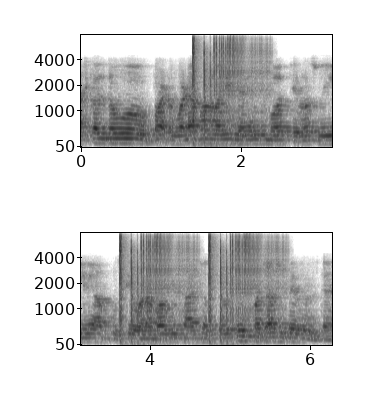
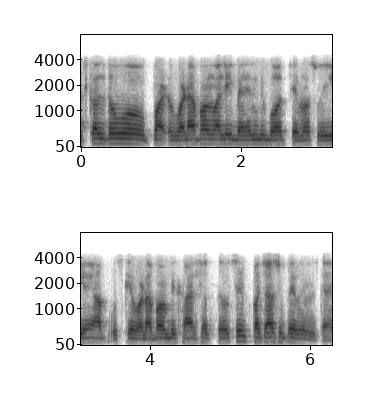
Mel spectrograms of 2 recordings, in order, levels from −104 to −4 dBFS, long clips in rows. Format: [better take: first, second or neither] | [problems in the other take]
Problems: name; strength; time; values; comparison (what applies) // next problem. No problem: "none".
second | background sound (Coin (dropping)); as loud as the speech // room echo; dies away in 0.6 s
